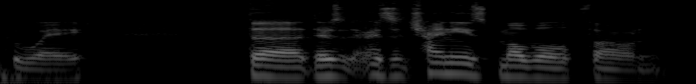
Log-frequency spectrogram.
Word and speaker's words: Huawei: I always wanted to call it Hawaii, but I think it's like Huawei.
